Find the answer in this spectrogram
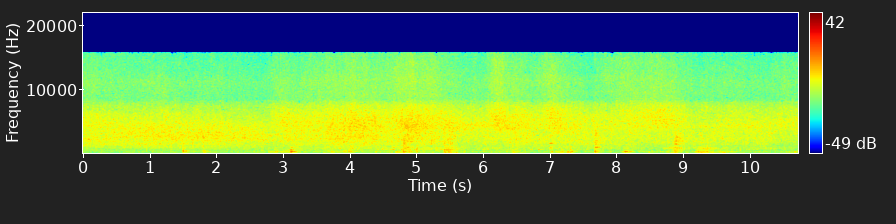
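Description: Onions and freshly added chopped tomatoes sizzling loudly in hot oil in a large metal pot, the wet tomatoes making the oil hiss hard. A few light scrapes come from a metal ladle stirring.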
